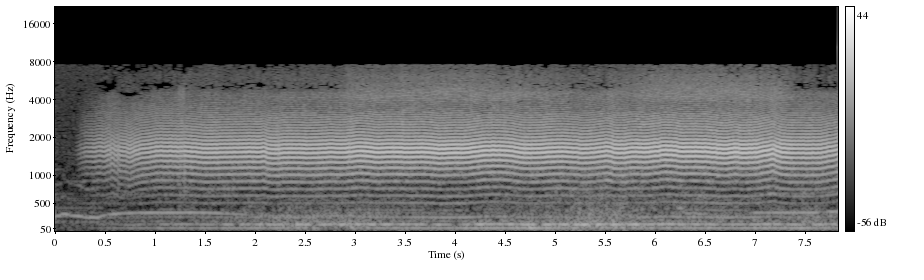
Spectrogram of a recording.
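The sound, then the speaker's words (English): A honey bee buzzes steadily for several seconds, a loud, continuous droning hum rich in overtones that swells at the start and then holds nearly constant, with no voices. “One of the gopis, while meditating on her previous association with Krishna, saw a honey bee before her, and imagined it to be a messenger sent by her beloved.”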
